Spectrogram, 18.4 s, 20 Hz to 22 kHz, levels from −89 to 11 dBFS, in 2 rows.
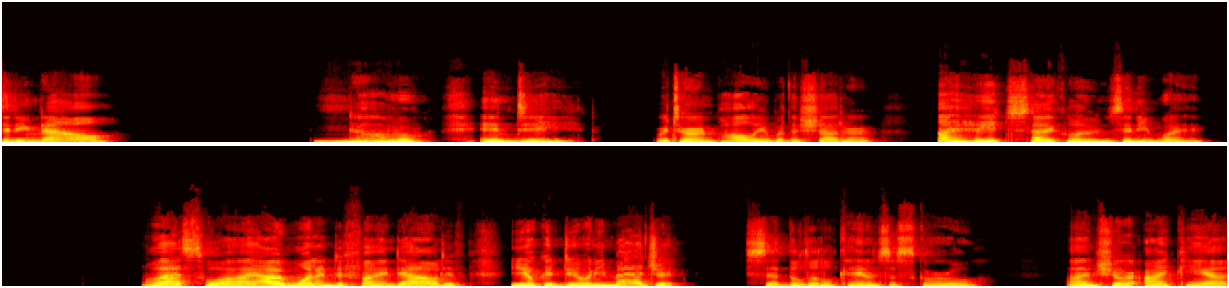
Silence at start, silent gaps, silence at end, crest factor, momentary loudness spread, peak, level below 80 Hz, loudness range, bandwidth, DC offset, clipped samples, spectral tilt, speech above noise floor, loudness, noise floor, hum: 0 s; 1.01-2.29 s, 4.71-4.88 s, 6.85-6.99 s, 9.20-10.23 s, 14.52-14.76 s, 17.06-17.17 s; 0 s; 18 dB; 10 LU; -4 dBFS; -66 dBFS; 5 LU; 11 kHz; under 0.1%; under 0.1%; -6.5 dB/octave; over 70 dB; -21 LUFS; under -90 dBFS; none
